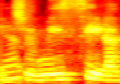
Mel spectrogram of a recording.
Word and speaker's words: Yamicia: Is Is the Y pronounced a little like a J? It's pronounced like a J. Yep. Okay. Jsia.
